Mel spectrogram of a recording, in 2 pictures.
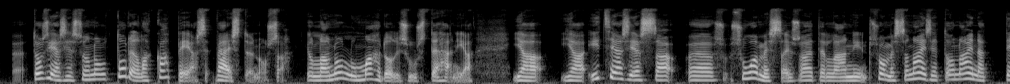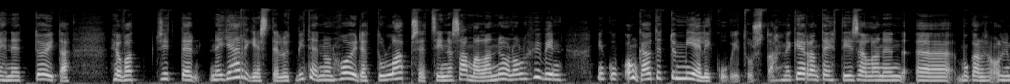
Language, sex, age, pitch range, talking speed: Finnish, female, 40-59, 180-220 Hz, 155 wpm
